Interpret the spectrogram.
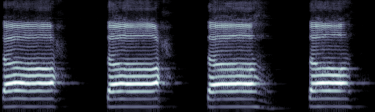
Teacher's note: Number 4، بعض لوگ اس حرف کو ادا کرتے ہوئے اس کے آخر میں حمزہ یا ہا یا پھر ہا کی آواز پیدا کر دیتے ہیں، چنانچہ وہ پڑھتے ہیں تا تا، جھٹکا دے کے پڑھیں گے اور حمزہ پیدا کر دیں گے، یا پھر توجہ نہیں کریں گے جس کی وجہ سے اس حرف کے آخر میں ہا یا پھر ہا کی آواز پیدا ہو جائے گی، تاہ تاہ تاہ تاہ۔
